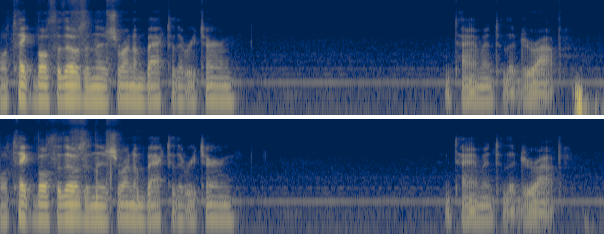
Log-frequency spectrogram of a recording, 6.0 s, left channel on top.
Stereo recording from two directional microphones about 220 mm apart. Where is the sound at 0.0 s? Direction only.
20° left (ahead or behind).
